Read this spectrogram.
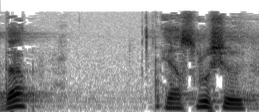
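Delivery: ordinary talk, nothing marked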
